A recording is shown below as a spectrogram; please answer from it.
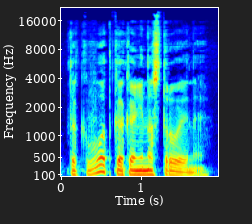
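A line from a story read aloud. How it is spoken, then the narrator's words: Quiet speech. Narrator (Russian): Тихо произнес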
